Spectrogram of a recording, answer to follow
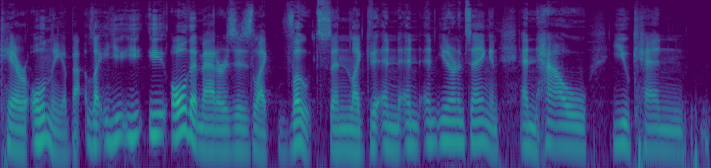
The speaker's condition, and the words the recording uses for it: Stuttering. People made fun of him, and also the speech thing was annoying for him.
